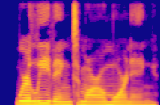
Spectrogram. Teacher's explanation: Stress leaving. And tomorrow morning. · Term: stressed words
